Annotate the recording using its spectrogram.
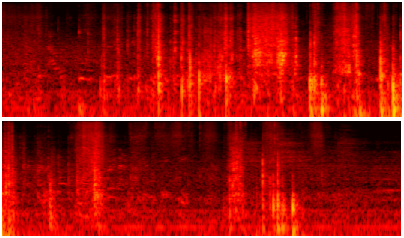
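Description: Hands handling a trading-card box and its shrink-wrapped contents: cardboard rubbing and tapping, and plastic wrap crinkling and tearing in irregular bursts, with a few sharp ticks.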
